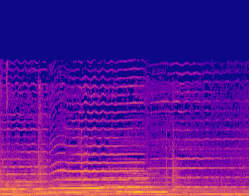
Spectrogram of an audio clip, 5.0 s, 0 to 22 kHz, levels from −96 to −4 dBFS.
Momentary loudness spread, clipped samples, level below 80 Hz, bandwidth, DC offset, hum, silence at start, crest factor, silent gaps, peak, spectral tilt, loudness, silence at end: 11 LU; under 0.1%; -78 dBFS; 15.5 kHz; under 0.1%; none; 0 s; 14 dB; none; -12 dBFS; -4.5 dB/octave; -25 LUFS; 0 s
